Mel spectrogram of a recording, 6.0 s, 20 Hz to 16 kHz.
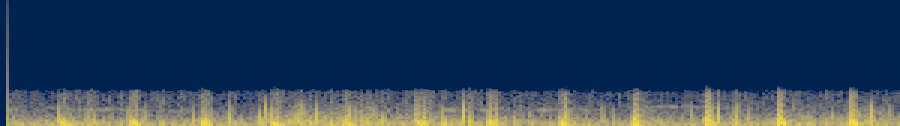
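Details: Exercise-induced tachycardia after running 2 km in 10 minutes, heard through a stethoscope membrane (100–1000 Hz): a fast, regular heartbeat at about 125 beats a minute.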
